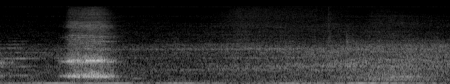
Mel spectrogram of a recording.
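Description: A lifter's short, forceful breath through the nose about a second in, as he braces under a barbell held overhead for an overhead squat; then only low background noise.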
